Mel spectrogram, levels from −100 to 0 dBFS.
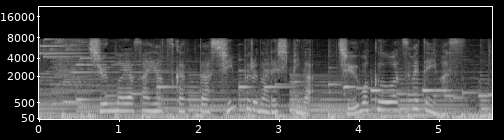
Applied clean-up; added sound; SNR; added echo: none; none; none; none.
